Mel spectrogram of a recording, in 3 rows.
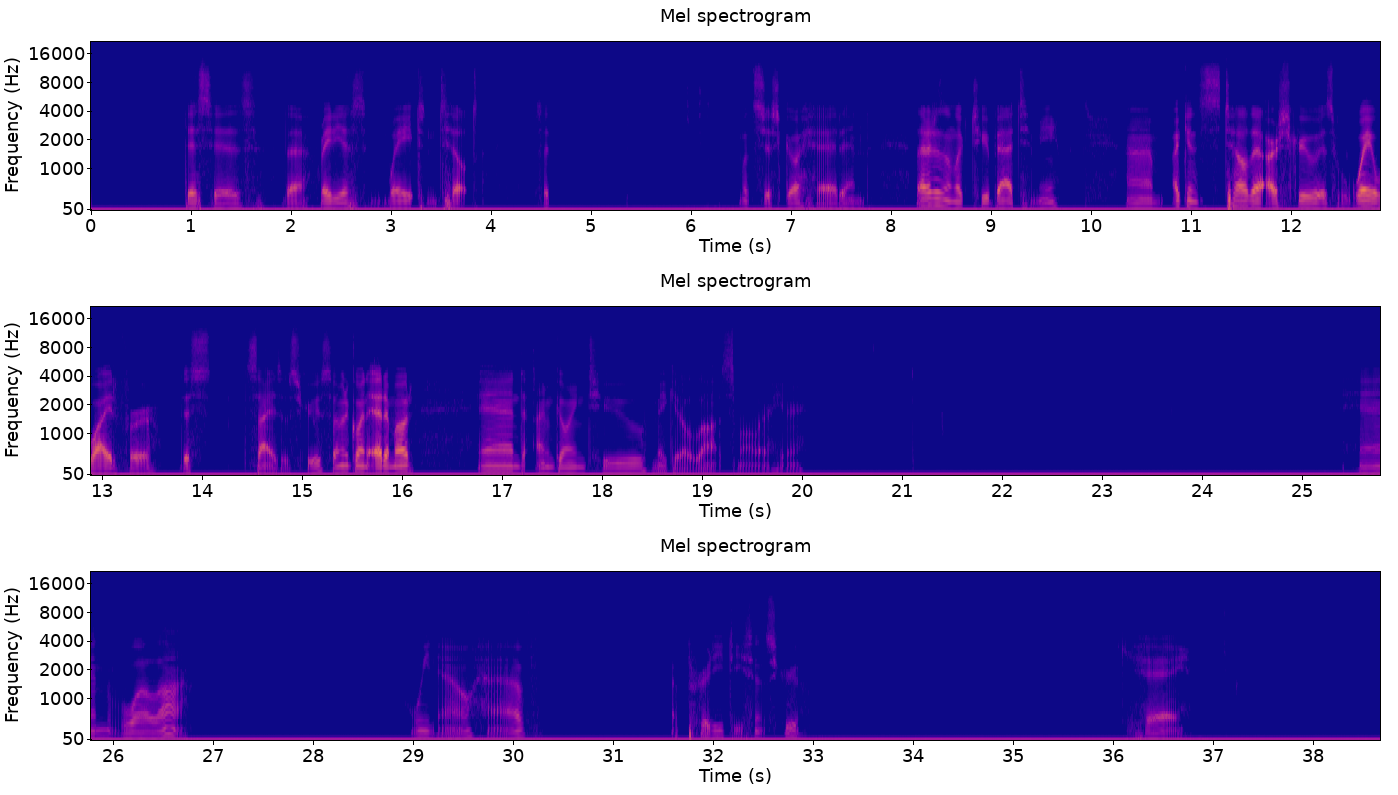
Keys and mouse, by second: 0.3 right click, 4.0-7.5 drag, 8.0-13.0 middle drag, 9.8 KP_1, 12.5 Tab, 13.2 right click, 15.1 Tab, 16.0 a, 17.3 b, 18.0 g, 21.3 Tab, 21.8-25.4 middle drag, 28.1-30.1 middle drag, 30.2 KP_1, 31.3-33.2 middle drag, 32.1 KP_3, 32.7 KP_1, 33.8-37.4 middle drag, 37.1 Tab.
